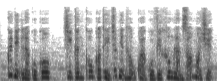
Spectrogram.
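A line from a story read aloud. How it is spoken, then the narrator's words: Cold. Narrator (Vietnamese): Vẻ mặt tôi lạnh lùng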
